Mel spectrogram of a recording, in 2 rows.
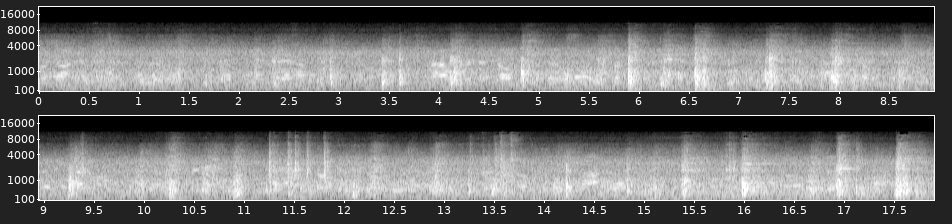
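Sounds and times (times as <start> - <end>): train running noise: 0.0 - 17.9
wheels clacking over rail joints: 0.5 - 17.9.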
